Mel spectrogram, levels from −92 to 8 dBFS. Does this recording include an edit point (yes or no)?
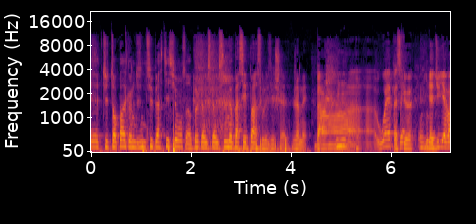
yes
